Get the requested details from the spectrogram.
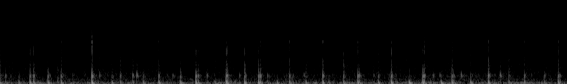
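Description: A burgundy leather boot with a scuffed rubber sole, held sideways, is tapped and scratched by long fingernails along the sole and heel edge. The quiet, irregular taps are dull and low with short scratchy clicks, and they stop almost instantly with no ring.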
